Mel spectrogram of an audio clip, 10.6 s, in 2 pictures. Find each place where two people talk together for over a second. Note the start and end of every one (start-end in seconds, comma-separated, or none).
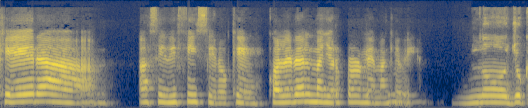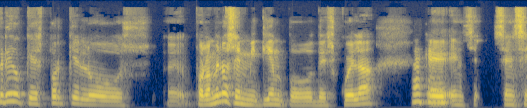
none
